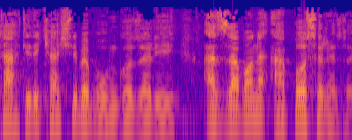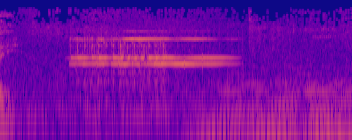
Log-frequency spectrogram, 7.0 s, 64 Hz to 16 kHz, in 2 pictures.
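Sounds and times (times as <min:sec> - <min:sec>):
speech: 0:00.0 - 0:03.7
telephone ringing at a ship's telephone exchange: 0:04.2 - 0:06.0.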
